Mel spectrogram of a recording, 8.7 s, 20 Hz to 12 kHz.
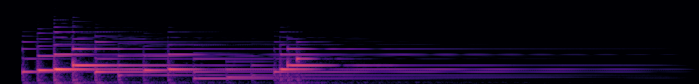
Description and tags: c minor piano 3
C minor piano recorded in DAW with YAMAHA PF-500.100 bpm.
Also would like to spread this idea.
I would just like to get note how it works for you and hear it of course.But it is up to you.
100bpm, c, minor, piano, sample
